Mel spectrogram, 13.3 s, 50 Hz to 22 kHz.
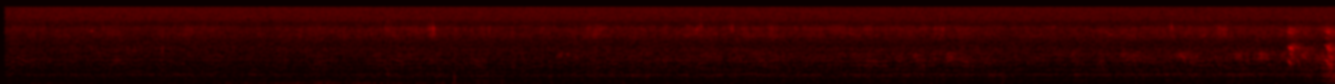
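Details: A steady, dense hum of many Western honey bees (Apis mellifera) buzzing at a restricted hive entrance with a mouse excluder on 14 October, the colony still rearing brood and bringing in ivy pollen.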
